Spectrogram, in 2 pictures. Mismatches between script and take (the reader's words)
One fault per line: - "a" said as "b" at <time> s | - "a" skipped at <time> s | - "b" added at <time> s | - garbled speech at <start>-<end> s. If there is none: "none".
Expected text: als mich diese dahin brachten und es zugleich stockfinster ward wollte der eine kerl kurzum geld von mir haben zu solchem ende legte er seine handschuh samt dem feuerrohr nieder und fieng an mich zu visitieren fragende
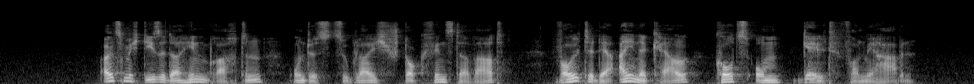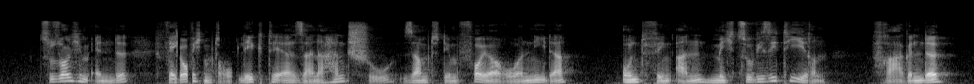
- garbled speech at 11.3-12.1 s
